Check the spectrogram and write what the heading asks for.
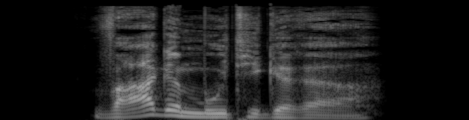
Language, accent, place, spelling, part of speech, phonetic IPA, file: German, Germany, Berlin, wagemutigerer, adjective, [ˈvaːɡəˌmuːtɪɡəʁɐ], De-wagemutigerer.ogg
- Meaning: inflection of wagemutig: 1. strong/mixed nominative masculine singular comparative degree 2. strong genitive/dative feminine singular comparative degree 3. strong genitive plural comparative degree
